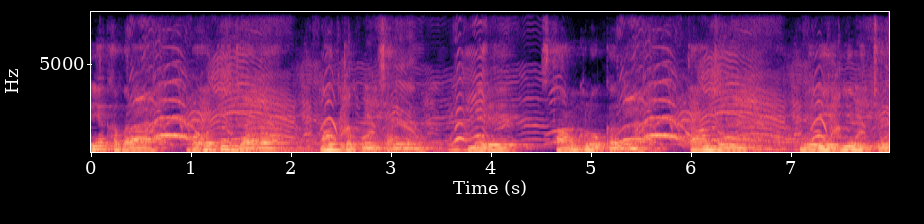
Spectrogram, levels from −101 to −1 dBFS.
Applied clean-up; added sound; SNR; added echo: none; Crowd / Cheering; 9 dB; reverberation time 0.5 s.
